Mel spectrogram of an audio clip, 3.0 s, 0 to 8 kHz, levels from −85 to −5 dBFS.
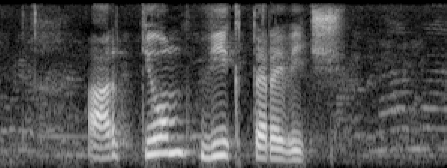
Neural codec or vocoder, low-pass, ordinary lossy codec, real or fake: none; 7.2 kHz; AAC, 48 kbps; real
